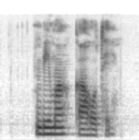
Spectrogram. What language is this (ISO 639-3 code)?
hne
